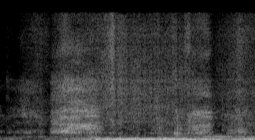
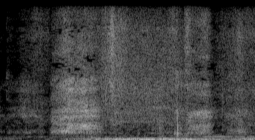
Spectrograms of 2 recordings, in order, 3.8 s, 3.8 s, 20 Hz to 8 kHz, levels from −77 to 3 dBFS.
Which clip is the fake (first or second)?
first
